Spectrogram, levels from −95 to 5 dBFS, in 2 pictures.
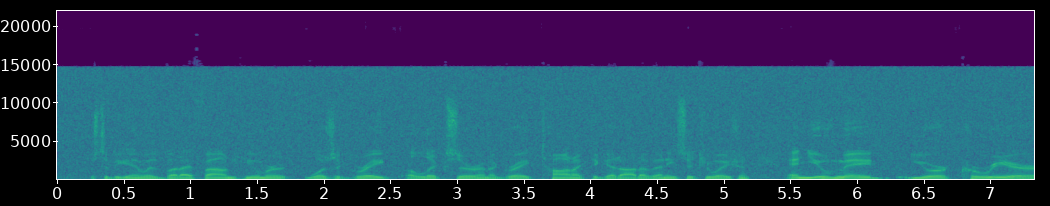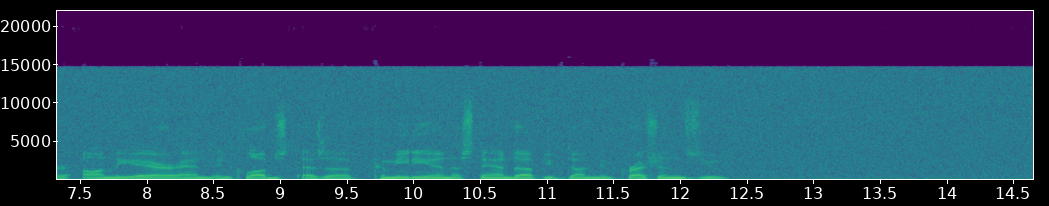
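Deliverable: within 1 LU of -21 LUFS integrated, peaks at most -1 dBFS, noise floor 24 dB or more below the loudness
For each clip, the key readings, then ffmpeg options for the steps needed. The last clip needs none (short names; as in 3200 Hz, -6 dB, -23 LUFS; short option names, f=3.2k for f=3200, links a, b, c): noise floor -38 dBFS; noise floor target -53 dBFS; loudness -28.5 LUFS; peak -14.0 dBFS; loudness target -21.0 LUFS
-> -af "afftdn=nr=15:nf=-38"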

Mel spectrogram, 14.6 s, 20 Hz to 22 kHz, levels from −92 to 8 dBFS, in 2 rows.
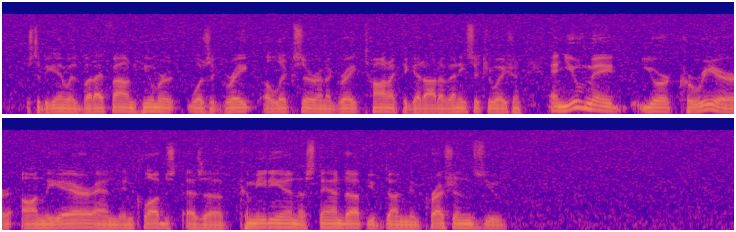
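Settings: noise floor -47 dBFS; noise floor target -53 dBFS
-> -af "afftdn=nr=6:nf=-47"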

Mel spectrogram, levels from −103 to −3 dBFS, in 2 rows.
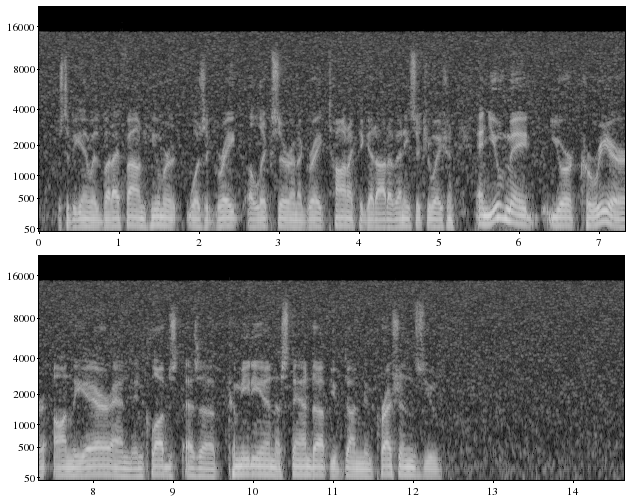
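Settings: noise floor -50 dBFS; noise floor target -53 dBFS
-> -af "afftdn=nr=6:nf=-50"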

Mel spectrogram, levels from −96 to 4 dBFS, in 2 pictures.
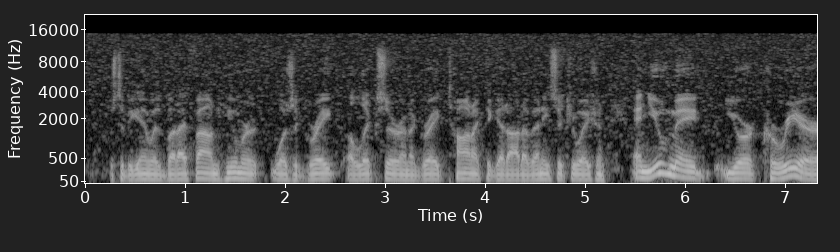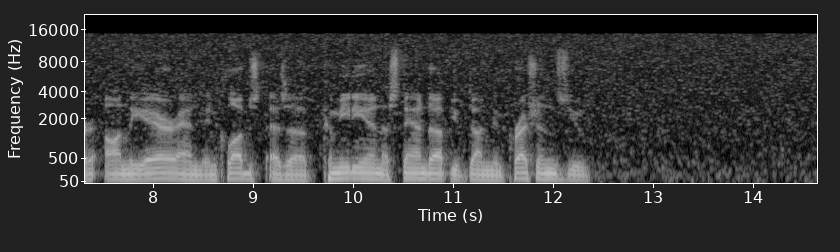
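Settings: noise floor -53 dBFS; loudness -29.0 LUFS; peak -15.0 dBFS; loudness target -21.0 LUFS
-> -af "volume=8dB"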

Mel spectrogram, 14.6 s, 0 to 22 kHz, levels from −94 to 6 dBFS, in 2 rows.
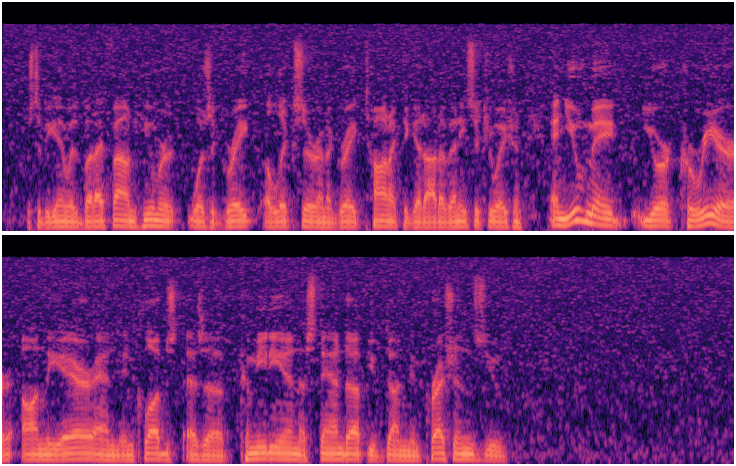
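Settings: loudness -21.0 LUFS; peak -7.0 dBFS; noise floor -45 dBFS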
